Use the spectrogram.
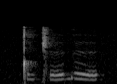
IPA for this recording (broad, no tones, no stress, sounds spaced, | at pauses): ǃ i ǁ ø ɡ ø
